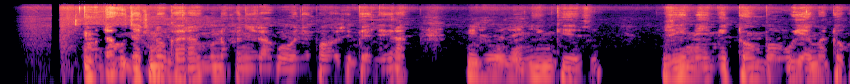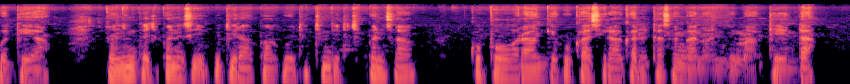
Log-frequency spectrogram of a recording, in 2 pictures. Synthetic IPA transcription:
muɗaud͡zatino̞ɡʱaɾamuno̞faniɾakuone̞kwaoʐibʱe̞ɮe̞ɾa | iʐo̞ʐineŋɡe̞ | ʐine̞mito̞mbo̞uje̞madʱo̞ko̞dʱeja | ʐiniŋɡetat͡ʃi̥kwanisikutiɾapakutitiŋɡe̞ti̥t͡ʃi̥kwanisa | kupo̞ɾaŋɡe̞kukasiɾakanatasaŋɡanwanemate̞ːnda

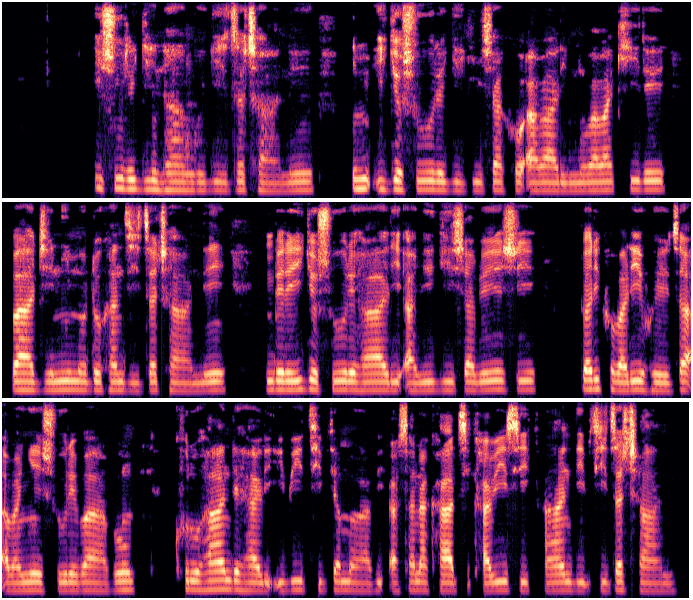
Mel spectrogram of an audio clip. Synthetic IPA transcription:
iʃuːɾe̞ɟin̥haːŋɡoɡiːzat͡ʃaːne̞ | iɟo̞ʃuːɾe̞ɡiɡiːʃakʰo̞ʔaβaɾimuβaβakʰiɾe̞ | βad͡ʒe̞nimo̞do̞kanziːzat͡ʃaːne̞ | imbe̞ɾe̞jiɟo̞ʃuːɾe̞ɦaɾiʔaβiɡiːʃaβe̞ːnʃi | βaɾikʰo̞βaɾihwe̞ːzaːβaɲe̞ʃuɾe̞βaːβo̞ | kʰuɾuɦaːnde̞ɦaɾiʔiβitʰivjamaβiʔasanakʰat͡sikʰaβisikʰaːndivziːzat͡ʃaːne̞

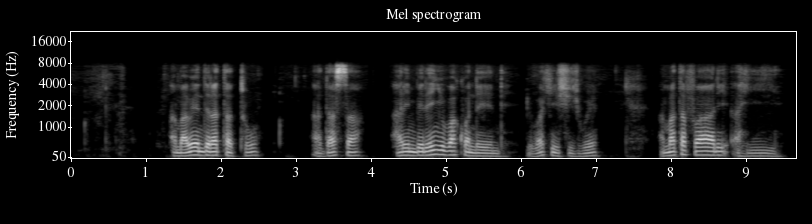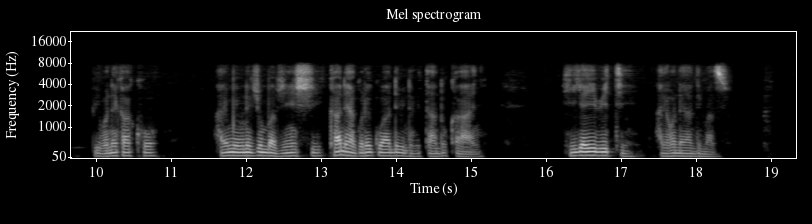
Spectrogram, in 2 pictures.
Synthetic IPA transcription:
amaβe̞ːndeɾatatʰu | a̰dasa | aɾimbe̞ɾe̞jiɲuβakwande̞ːnde | jṵːβakʰiʃid͡ʒɡwe̞ | amatafaːɾiʔaɦije̞ | βiβo̞ne̞kakʰo̞ | haɾimŋiːβunivjuːmbavjiːnʃikʰaːndihaɡo̞ɾe̞ɡwaniβiːn̥huβitʰaːndukʰa̰ɲe̞ | hiɟajiβitʰi | haɾiho̞najaːndimazo̥

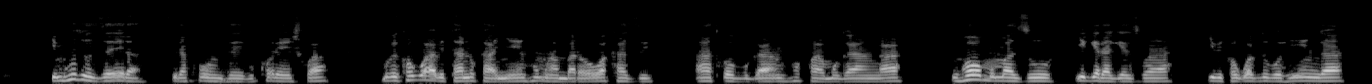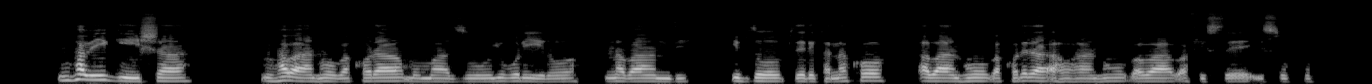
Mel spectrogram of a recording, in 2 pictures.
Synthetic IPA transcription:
imhuzuzeːɾa | z̥iɾakuːnze̞ɡukʰo̞ɾe̞ʃwa | muβiko̞ɡwaβitaːndukaɲe̞ŋhumŋaːmbaɾo̞wakʰazi | ahatwo̞ːvuɡaŋokwaːmuɡaːŋɡa | ŋo̞mumazu | jiːɡe̞ɾaɡe̞zɡwa | jiβiko̞ɡwavjuβuɦiːŋɡa | ŋaβiːɡiːʃa | ŋaβaːnhuβakʰo̞ɾamumazujuβuɾiɾo̞ | naβaːndiː | vjo̞vje̞ːɾe̞kanakʰo̞ | aβaːnhuβakʰo̞ɾe̞ɾaːho̞haːn̥huβa̰βaβa̰fise̞̰ḭsuku

